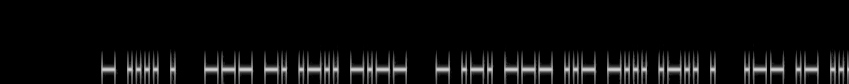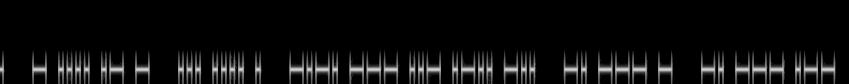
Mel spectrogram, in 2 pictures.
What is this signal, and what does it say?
Morse code, heard as a keyed tone, about 28 wpm, 700 Hz. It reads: THE ONLY TROUBLE WAS THAT SHE COULD NOT NOW
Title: Sentences from Top 1200 Words 28wpm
